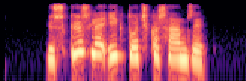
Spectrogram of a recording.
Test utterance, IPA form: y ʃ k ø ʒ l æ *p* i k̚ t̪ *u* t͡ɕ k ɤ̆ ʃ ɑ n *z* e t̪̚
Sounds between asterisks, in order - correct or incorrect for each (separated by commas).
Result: incorrect, incorrect, incorrect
